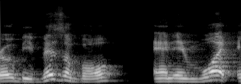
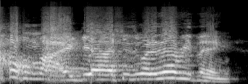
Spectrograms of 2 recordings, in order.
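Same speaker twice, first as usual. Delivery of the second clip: thrilled, high, loud, excited yelling into a microphone; 8 semitones higher, 11 dB louder than usual. Announcing winners on the mic, excited yelling. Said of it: "sorry for yelling in the mic".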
